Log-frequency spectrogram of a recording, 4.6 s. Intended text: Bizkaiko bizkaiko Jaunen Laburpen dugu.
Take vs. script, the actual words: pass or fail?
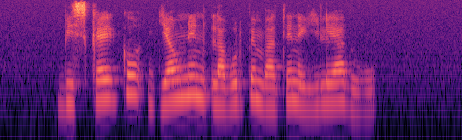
fail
